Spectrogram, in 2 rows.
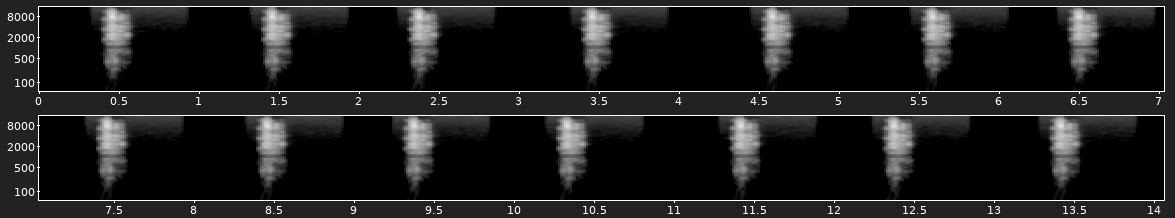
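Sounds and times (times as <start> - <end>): sharp ticks: 0.4 - 0.6, 1.4 - 1.6, 2.3 - 2.5, 3.4 - 3.6, 4.5 - 4.8, 5.5 - 5.8, 6.4 - 6.7, 7.4 - 7.6, 8.4 - 8.6, 9.3 - 9.5, 10.3 - 10.5, 11.4 - 11.6, 12.3 - 12.6, 13.4 - 13.6.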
